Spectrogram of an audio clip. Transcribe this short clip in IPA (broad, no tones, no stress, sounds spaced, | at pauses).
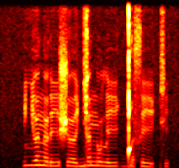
ʎ ɘ n ɘ ɾ iː ʃ ɘː ɟ ɘ n u l iː ɡ͡ǃ ə s i c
